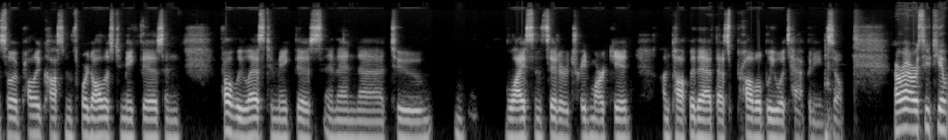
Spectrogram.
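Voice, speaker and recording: A man's voice: medium pitch, dark tone, no echo. A man and parent, hosting a casual hands-on radio demo and explaining in an informal, rambling way that often restarts sentences. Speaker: radio hobbyist host.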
